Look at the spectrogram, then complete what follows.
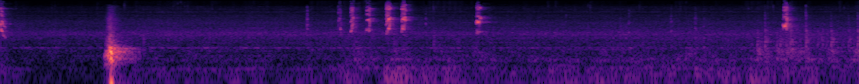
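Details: African lovebirds in a cage feeding on holy basil. A loud knock opens, followed by a cluster of short, high, clipped chirps and a few more scattered chirps later.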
